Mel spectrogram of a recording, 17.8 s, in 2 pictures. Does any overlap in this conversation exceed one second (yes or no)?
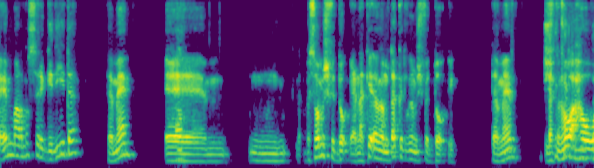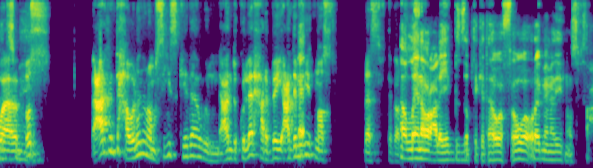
yes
